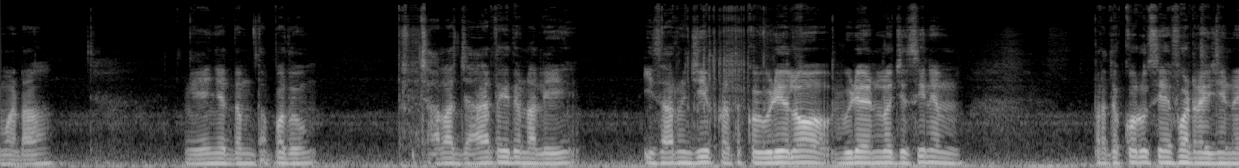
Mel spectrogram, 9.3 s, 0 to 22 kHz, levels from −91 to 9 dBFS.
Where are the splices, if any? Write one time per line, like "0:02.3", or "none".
none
